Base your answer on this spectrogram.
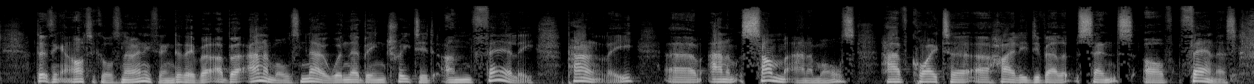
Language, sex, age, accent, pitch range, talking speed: English, male, 50-69, British, 95-120 Hz, 150 wpm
